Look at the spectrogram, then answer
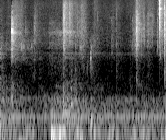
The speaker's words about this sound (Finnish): Ja aika alkaa nyt. Täällä käy kynät kovin kovaa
